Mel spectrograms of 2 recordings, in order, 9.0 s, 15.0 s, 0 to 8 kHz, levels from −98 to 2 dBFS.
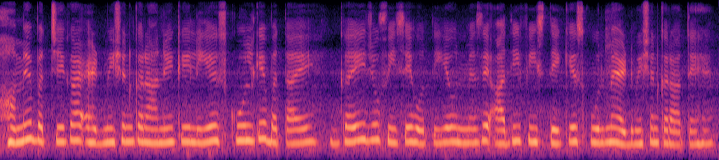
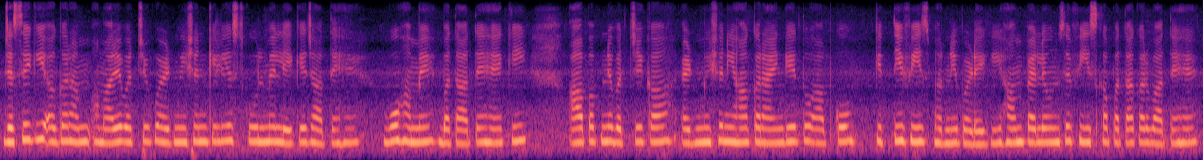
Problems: constant background noise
